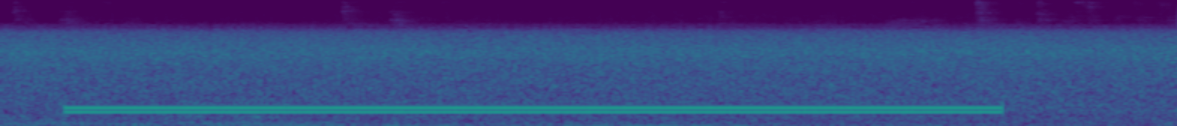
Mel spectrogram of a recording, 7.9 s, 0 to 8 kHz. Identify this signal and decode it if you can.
Telephone call progress tone (North American or UK plan), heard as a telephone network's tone, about 350, 450 Hz, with phone line noise and the noise inside a subway train. Dial tone.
